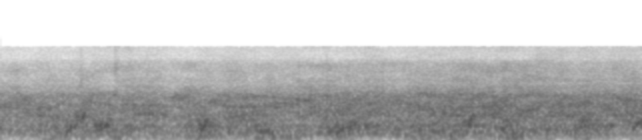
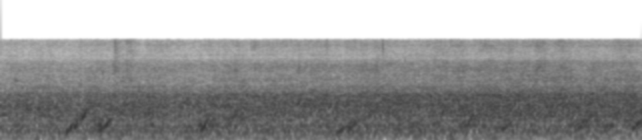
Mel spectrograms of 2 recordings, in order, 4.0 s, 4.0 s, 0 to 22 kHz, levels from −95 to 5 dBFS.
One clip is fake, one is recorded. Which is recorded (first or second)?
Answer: second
